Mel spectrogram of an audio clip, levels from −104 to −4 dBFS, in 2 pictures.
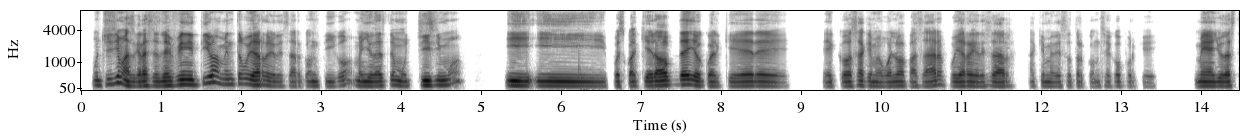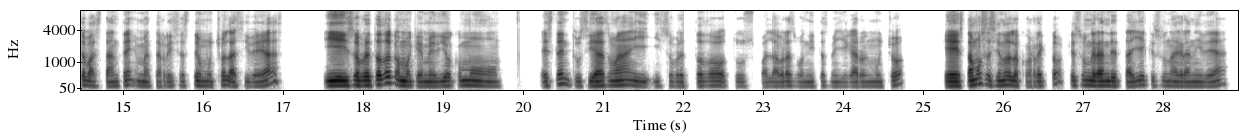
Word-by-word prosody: Muchísimas 130 - 0
gracias, 115 0 +1
definitivamente 145 - +2
voy 155 -3 +3
a 130 - +7
regresar 110 -4 -8
contigo, 110 +2 -9
me 120 -3 -4
ayudaste 115 +3 -1
muchísimo 125 - +1 0.5
y 120 -1 +6
y 110 -2 +2
pues 110 0 -7
cualquier 115 +2 -1
update 130 +3 +6
o 115 -2 +1
cualquier, 110 0 -2
eh 105 -3 -3 0.4
eh, 105 0 -12
cosa 110 +3 -3
que 115 0 -8
me 105 -1 -5
vuelva 105 +2 -5
a 110 - -11
pasar, 110 +6 -6
voy 110 -1 -3
a 110 - +2
regresar 105 -1 -3 0.2
a 110 - -20
que 110 - -15
me 105 -1 -8
des 100 +2 -14
otro 105 0 -16
consejo 105 0 -16
porque 100 -2 -23 0.5
me 110 0 +2
ayudaste 110 +2 0
bastante, 110 +2 -6
me 115 -4 -7
aterrizaste 110 +3 -11
mucho 115 +2 -7
las 110 -5 -3
ideas, 105 0 -5 0.5
y 125 0 +10
sobre 130 0 +4
todo 160 +9 +3
como 125 -7 +3
que 110 -2 -6
me 110 0 -2
dio 115 +1 -3
como 120 -3 -2 0.5
este 120 +7 -4
entusiasma 120 0 -1
y 115 -2 -6
y 110 - -16
sobre 110 0 -13
todo 115 +2 -7
tus 105 -1 -21
palabras 105 +3 -10
bonitas 105 0 -16
me 105 0 -15
llegaron 105 +1 -12
mucho. 110 0 -10 0.5
Que 115 0 +7
estamos 130 +8 +1
haciendo 125 0 -2
lo 120 -2 0
correcto, 110 +2 -10
que 125 - -8
es 125 - -13
un 130 -1 -3
gran 120 -1 +4
detalle, 115 +2 -4
que 125 - -27
es 115 +1 -25
una 115 -1 -9
gran 110 0 -7
idea, 105 +7 -9
115 Hz, 160 wpm, -23 LUFS, 110-125 Hz, 0.5 s, y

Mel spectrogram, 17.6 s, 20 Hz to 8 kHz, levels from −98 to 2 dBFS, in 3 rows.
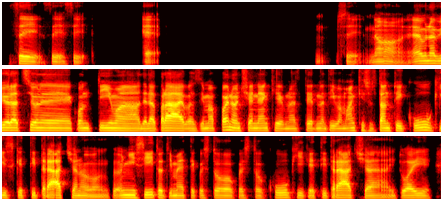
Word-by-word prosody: Sì, 105 -4 0
sì, 100 0 -8
sì, 95 - -12 0.7
eh. - - -4 2.2
Mhmm, - - -19 0.2
sì, - - -12 0.2
no, 100 +4 -4
è - - 0
una 120 +1 +2
violazione 120 -2 +3
continua 110 -1 +1
della 105 -1 +1
privacy, 105 -2 +6
ma 110 0 -1
poi 135 +5 +2
non 115 -3 +4
c'è 110 +1 -2
neanche 110 0 0
un'alternativa, 105 +1 -5
ma 105 +2 -3
anche 115 0 -4
soltanto 110 +2 0
i 105 -1 -2
cookies 115 -3 -4
che - - -7
ti - - -6
tracciano. 100 -2 +3
Ogni 110 0 +1
sito 115 -1 0
ti 105 - -8
mette 100 -1 -3
questo 100 -1 -4
questo 95 -1 -10
cookie 110 -1 -5
che - - -5
ti 100 - -7
traccia 105 -1 +1
i 95 - -9
tuoi 105 -2 -1
110 Hz, 135 wpm, -26 LUFS, 105-115 Hz, 2.2 s, privacy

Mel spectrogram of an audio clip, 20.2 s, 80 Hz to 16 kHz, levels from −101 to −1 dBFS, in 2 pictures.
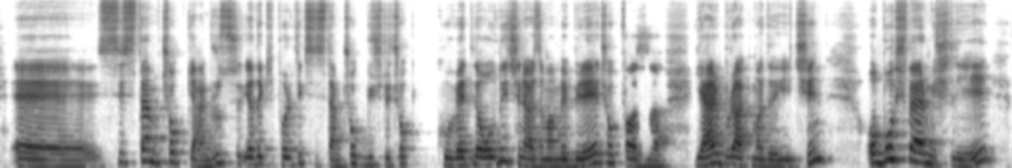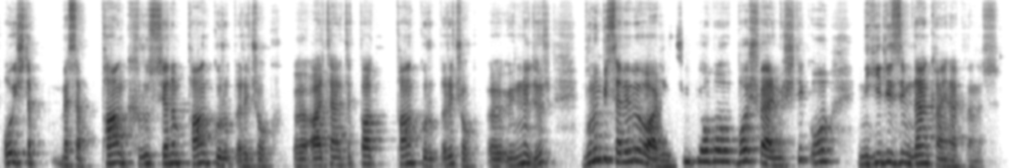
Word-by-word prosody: eee, 130 -2 +1
sistem 205 - -1
çok 215 -1 -7
Yani, 125 +1 -2
Rusya'daki 175 -3 -3
politik 170 +3 -4
sistem 140 -6 -4
çok 160 +4 -5
güçlü, 155 -2 -7
çok 170 +2 -7 0.2
kuvvetli 155 +1 +1
olduğu 160 +6 +3
için 230 -9 -2
her 140 -2 +3
zaman 135 0 -1
ve 135 -1 +1
bireye 155 +8 +5
çok 190 -2 -5
fazla 125 -4 0 0.3
yer 180 +5 +6
bırakmadığı 150 -5 +2
için 180 - -1 0.3
o 195 0 +3
boşvermişliği, 220 - +3 0.2
o, 205 - +1
işte 200 -1 -1 0.2
Mesela 155 -9 -4
punk 195 0 +2
Rusya'nın 185 +2 +1
punk 190 +2 +2
grupları 145 -5 -3
çok, 130 0 -9
ııı, 140 0 -2
alternatif 160 +3 0
pak 175 0 -2
punk 180 +1 0
grupları 150 +4 -4
çok, 130 -3 -8
ööö, 135 0 -3
ünlüdür. 190 +7 -1 0.3
Bunun 235 - +2
bir 275 - +4
sebebi 230 -1 +2
vardır. 130 -7 +5
Çünkü 225 +1 -1
o 230 0 +2
bo 230 -2 +1
boşvermişlik, 235 - +2
o 230 +3 -1 0.2
nihilizmden 185 +1 +2
kaynaklanır. 125 - -6
170 Hz, 150 wpm, -23 LUFS, 140-200 Hz, 0.3 s, yer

